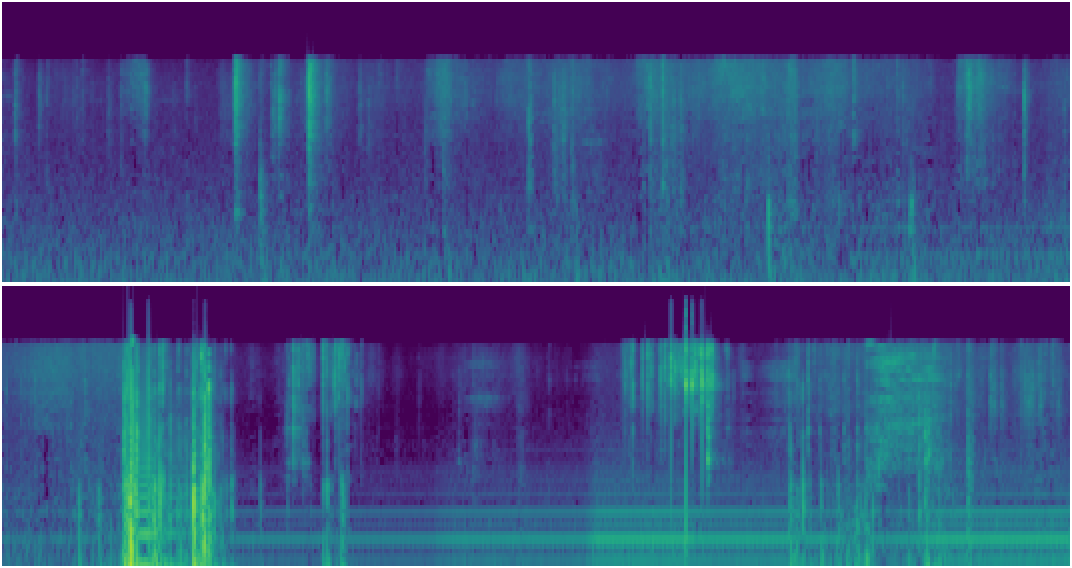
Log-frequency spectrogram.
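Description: Irregular clicks and rustling, with a loud crackling burst about twelve seconds in. A steady low hum comes in during the second half.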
